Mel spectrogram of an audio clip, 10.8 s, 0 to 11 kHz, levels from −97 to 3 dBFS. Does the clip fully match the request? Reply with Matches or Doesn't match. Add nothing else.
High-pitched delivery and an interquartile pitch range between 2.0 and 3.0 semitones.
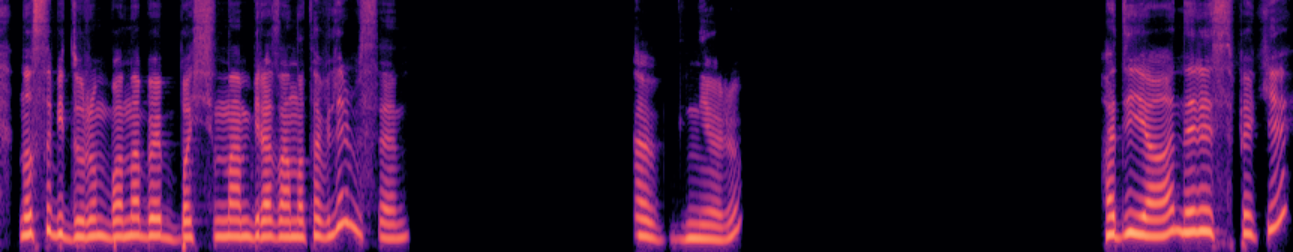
Matches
